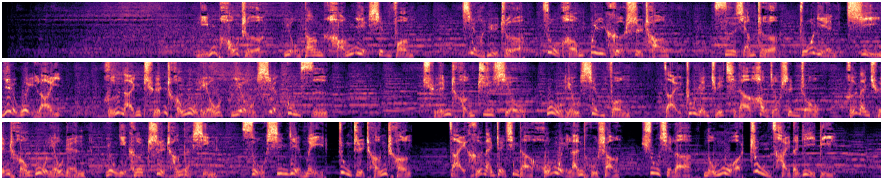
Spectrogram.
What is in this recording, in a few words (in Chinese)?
男 专题 物流企业大气豪迈, 国语男声配音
